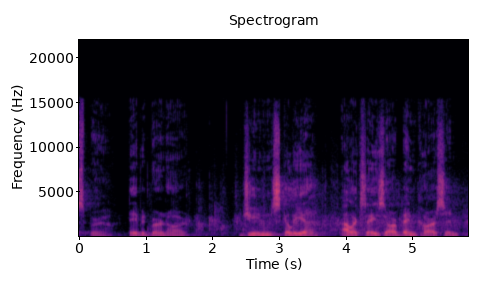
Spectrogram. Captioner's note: applause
